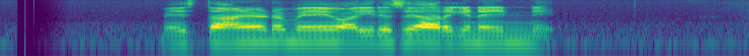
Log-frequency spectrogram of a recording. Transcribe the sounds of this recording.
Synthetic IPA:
meːst̪aːnejəʈəmeːʋajɾəs̬eaɾəɡenəinːe

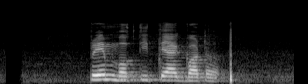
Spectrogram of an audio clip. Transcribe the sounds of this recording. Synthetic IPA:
prembʱʌkt̪it̪jaɡ̚baʈʌ

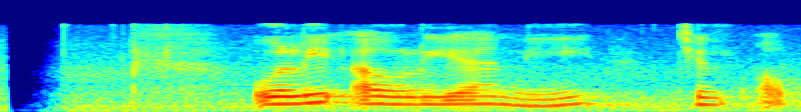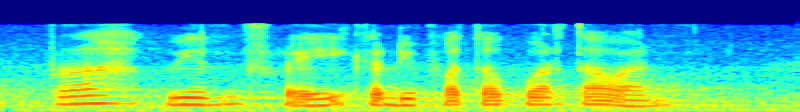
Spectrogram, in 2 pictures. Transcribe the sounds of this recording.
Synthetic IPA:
ʔuliʔaulianid͡ʒɨŋɔ̰p̚rahwinflḛjkɨrdipɔt̪ɔkuwart̪awan

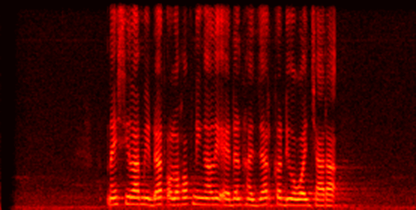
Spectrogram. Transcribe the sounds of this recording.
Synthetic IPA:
naisilamidat̪ɔlɔɦɔk̚niŋaliɛdanɦad͡ʒarkɨrdiwawaɲt͡ʃaɾa

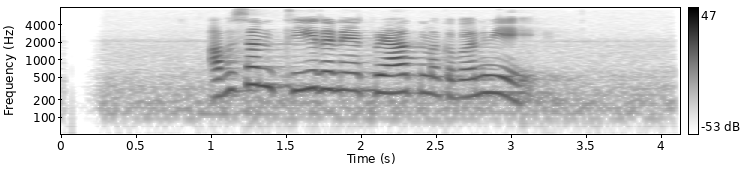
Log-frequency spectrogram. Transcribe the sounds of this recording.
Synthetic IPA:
ʔɐ̰ʋɐsɐnt̪iːɾɐnɐjɐkɾɪjaːt̪mɐkɐʋɐnujḛj

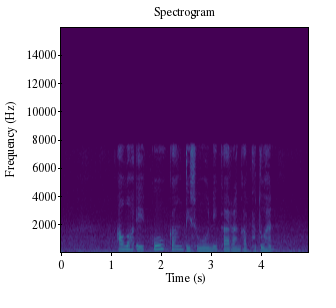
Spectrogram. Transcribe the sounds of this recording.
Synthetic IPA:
ʔalɔɦʔikukaŋd̪̥i̤suwunikaɾaŋkab̥ṳt̪uɦan

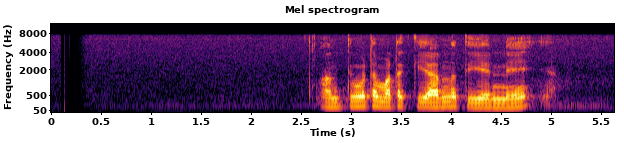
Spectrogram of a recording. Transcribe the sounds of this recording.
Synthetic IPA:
ant̪iməʈəmaʈəkːijanːɐt̪ijenːe

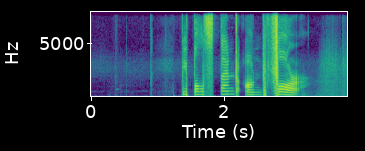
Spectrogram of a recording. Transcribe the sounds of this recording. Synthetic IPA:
piːpəlˠstɛ̃nɖɔ̃nd̪əflɔɹ

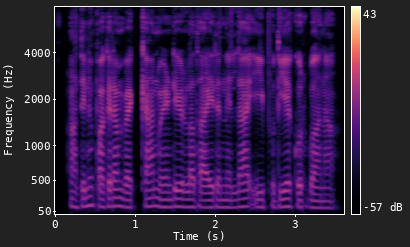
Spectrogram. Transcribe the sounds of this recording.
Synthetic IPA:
ɐðinɨpɐɡɐɾɐmʋe̞kːaːnʋe̞ːɳɖijuɭːɐðaːjiɾunːilːɐʔiːpuðijɐkurbaːnaː

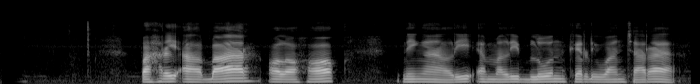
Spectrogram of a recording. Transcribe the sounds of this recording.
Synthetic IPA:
paɦɾiʔalbarɔlɔhɔk̚ | niŋaliʔəməliblʊnkɨrdiwaɲt͡ʃaɾa

